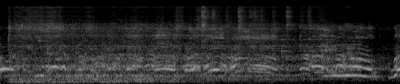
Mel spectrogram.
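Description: Men shouting and yelling excitedly, without clear words, over a steady noisy background.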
